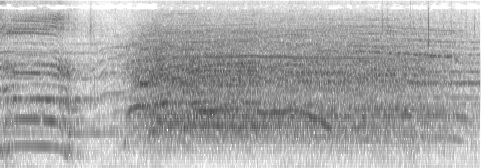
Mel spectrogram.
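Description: A crowd cheers and screams nearby.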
